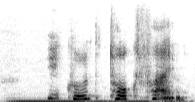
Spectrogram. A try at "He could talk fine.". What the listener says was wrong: Okay, open your mouth for that vowel sound. Instead of could. He could talk fine.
